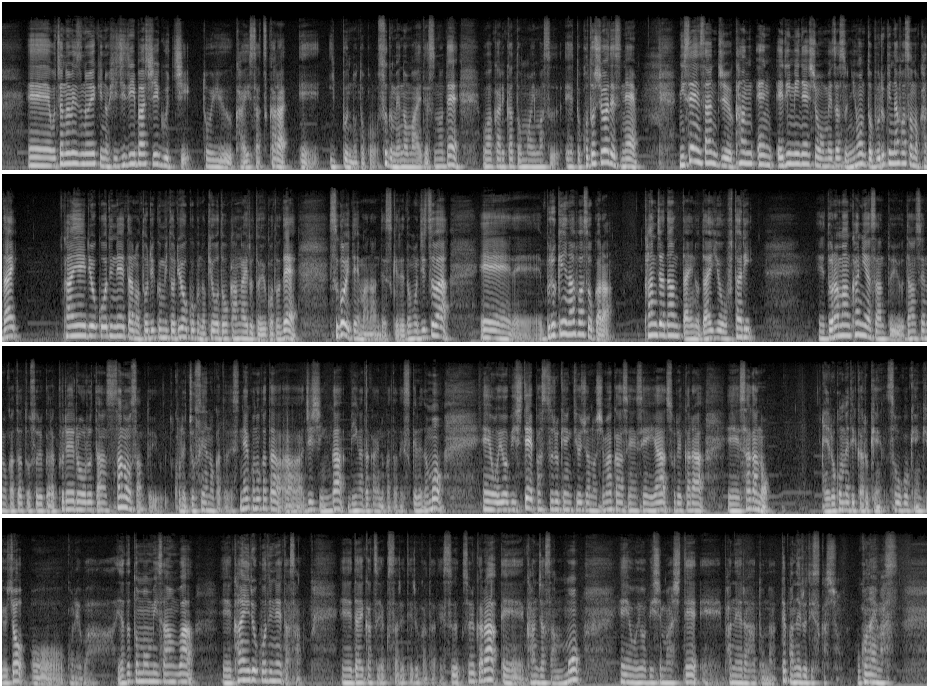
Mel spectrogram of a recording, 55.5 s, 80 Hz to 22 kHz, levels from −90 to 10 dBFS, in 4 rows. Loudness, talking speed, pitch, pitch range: -19 LUFS, 370 characters per minute, 170 Hz, 155-200 Hz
